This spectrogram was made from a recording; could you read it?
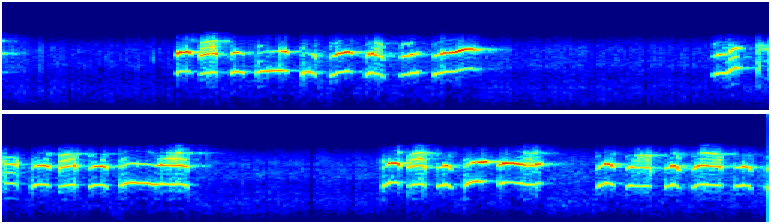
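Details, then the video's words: A pet talking bird gives three quick, nasal, speech-like phrases of rapid syllables, each about a second and a half long with short pauses between, apparently saying "what are you doing?" and then an unclear phrase. "the talking bird"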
